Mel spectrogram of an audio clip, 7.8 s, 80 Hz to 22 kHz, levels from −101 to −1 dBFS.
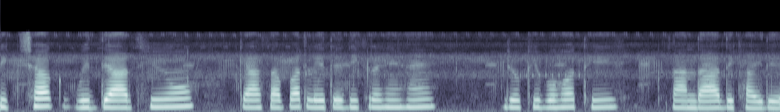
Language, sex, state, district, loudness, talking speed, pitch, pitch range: Hindi, female, Chhattisgarh, Raigarh, -19 LUFS, 125 wpm, 220 Hz, 215-230 Hz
